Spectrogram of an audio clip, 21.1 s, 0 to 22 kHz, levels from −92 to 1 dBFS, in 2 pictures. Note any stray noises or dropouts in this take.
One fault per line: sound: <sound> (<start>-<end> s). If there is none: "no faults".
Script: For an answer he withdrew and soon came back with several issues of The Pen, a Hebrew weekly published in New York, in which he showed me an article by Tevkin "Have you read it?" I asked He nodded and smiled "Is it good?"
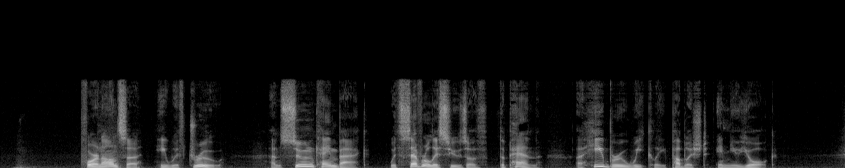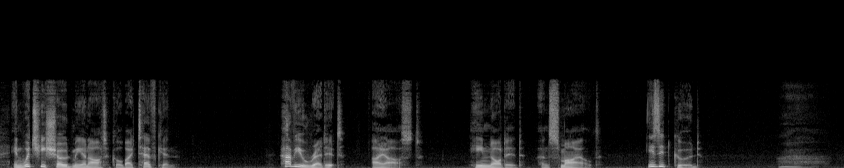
sound: whoosh (0.1-0.9 s)
sound: sigh (20.3-21.0 s)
